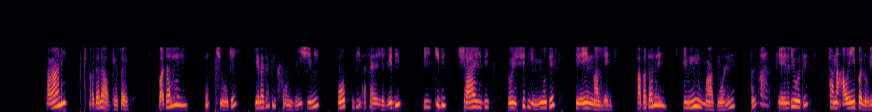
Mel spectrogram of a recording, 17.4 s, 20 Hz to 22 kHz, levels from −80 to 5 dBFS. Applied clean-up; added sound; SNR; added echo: neural mask model DeepFilterNet 3.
